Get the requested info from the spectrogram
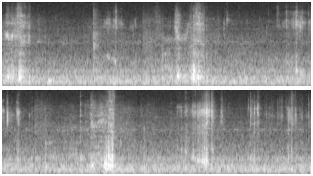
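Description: Close-up bites and chewing of a spicy bamboo shoot: a crisp crunch every second or so, loudest about two and a half and five and a half seconds in.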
